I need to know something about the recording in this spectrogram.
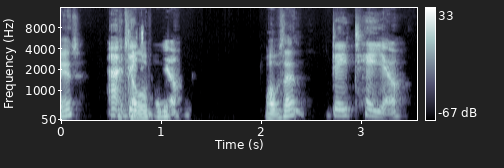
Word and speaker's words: de Tello: Tello.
